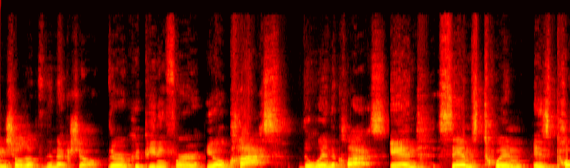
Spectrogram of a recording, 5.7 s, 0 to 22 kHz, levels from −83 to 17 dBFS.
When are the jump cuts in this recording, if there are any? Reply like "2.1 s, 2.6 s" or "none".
1.0 s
